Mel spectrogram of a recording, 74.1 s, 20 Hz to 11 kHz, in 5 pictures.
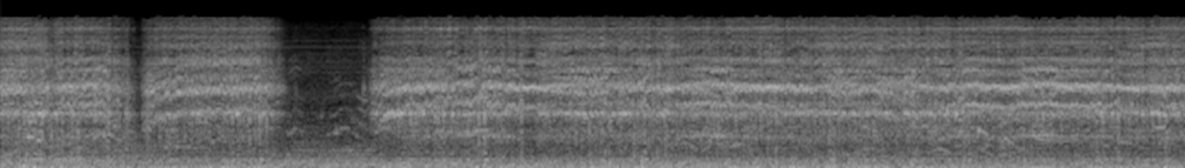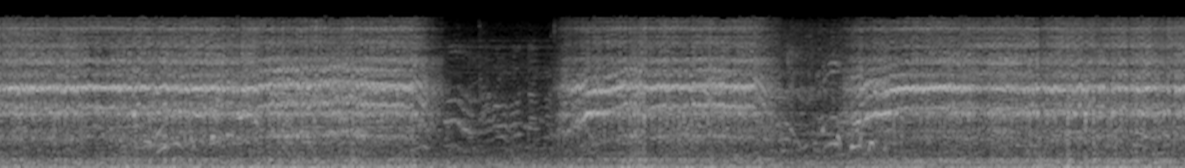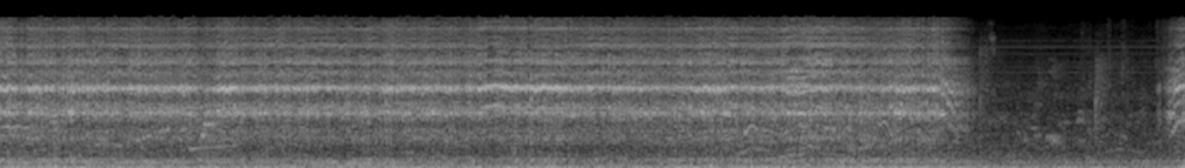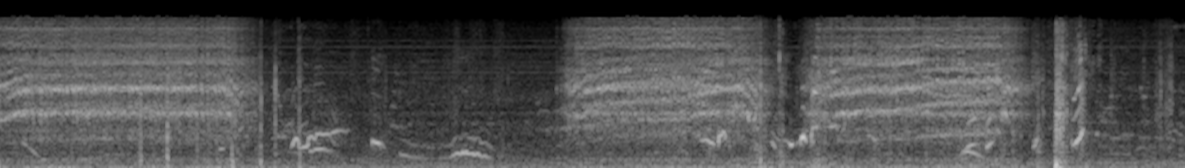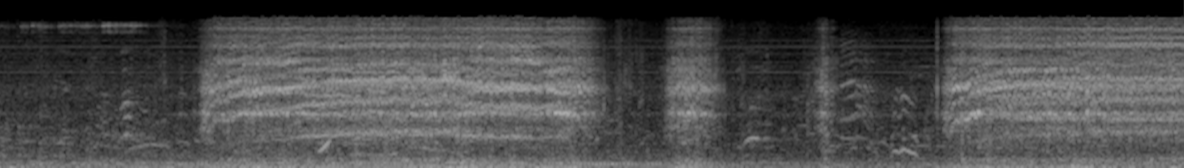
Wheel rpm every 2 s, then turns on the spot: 140, 110, 80, 160, 160, 160, 160, 160, 160, 160, 30, 130, 80, 160, 160, 160, 160, 160, 160, 160, 130, 0, 110, 130, 0, 20, 140, 100, 100, 0, 10, 140, 160, 60, 10, 40, 160.
none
